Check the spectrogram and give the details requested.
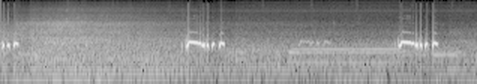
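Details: Local zebra dove singing loudly to call opponents: three phrases about three seconds apart, each a curved coo and quick stuttered ending, with fainter cooing from another dove in between.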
